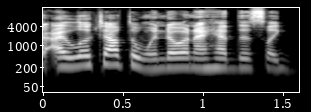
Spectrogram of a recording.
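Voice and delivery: ordinary delivery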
